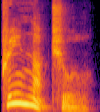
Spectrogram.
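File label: "prenuptial", British English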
